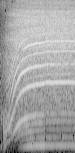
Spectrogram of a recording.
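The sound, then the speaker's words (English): A high-pitched dentist's drill whirs up quickly, then holds a steady, piercing whine for about a second and a half before cutting off. It is loud, with no voices. “including a device you'll find at your dentist's office. Does it cause pain? Is it the drill?”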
